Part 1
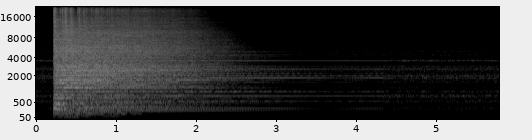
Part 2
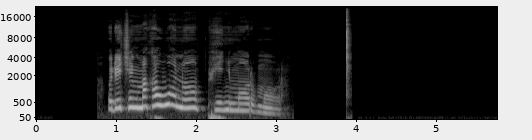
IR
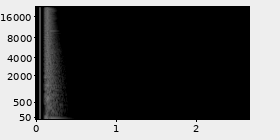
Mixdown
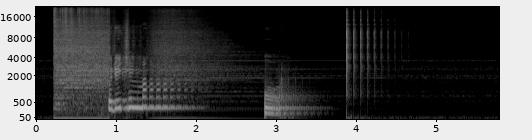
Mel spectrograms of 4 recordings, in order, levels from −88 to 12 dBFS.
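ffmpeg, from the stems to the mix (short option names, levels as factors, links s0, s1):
-filter_complex "[0:a]aeval=exprs='if(lt(val(0),0),0.708*val(0),val(0))':c=same,volume=0.708[s0];[1:a]volume=1.19,asplit=3[s1][s2][s3];[s1]atrim=end=1.39,asetpts=PTS-STARTPTS,afade=t=out:st=1.386:d=0.004:c=hsin[s4];[s2]atrim=start=1.39:end=2.86,asetpts=PTS-STARTPTS,volume=0[s5];[s3]atrim=start=2.86,asetpts=PTS-STARTPTS,afade=t=in:d=0.004:c=hsin[s6];[s4][s5][s6]concat=n=3:v=0:a=1,asplit=3[s7][s8][s9];[s8]volume=0.266[s10];[s9]apad=whole_len=255778[s11];[s0][s11]sidechaincompress=threshold=0.0355:ratio=8:attack=10:release=109[s12];[s10]aecho=0:1:86|172|258|344|430|516|602|688|774:1|0.59|0.348|0.205|0.121|0.0715|0.0422|0.0249|0.0147[s13];[s12][s7][s13]amix=inputs=3:normalize=0,acompressor=threshold=0.0355:ratio=16"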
